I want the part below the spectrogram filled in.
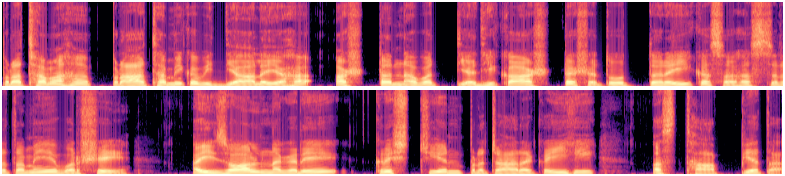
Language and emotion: Sanskrit, neutral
